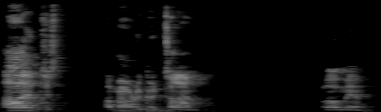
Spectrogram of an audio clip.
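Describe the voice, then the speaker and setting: A man's voice: mid-range voice, moderate pace, fairly bright tone. A young man chatting casually to camera in a small bedroom, goofy and self-mocking, often ending sentences with "eh". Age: young adult. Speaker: vlogger.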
